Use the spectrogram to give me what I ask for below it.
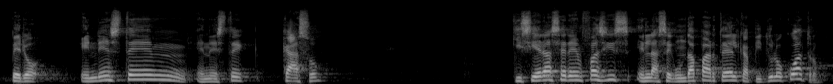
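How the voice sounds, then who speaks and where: A male pastor preaches in a church, his voice sitting a little high. He speaks slowly and deliberately, posing question after question to the congregation. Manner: teaching with rhetorical questions to the congregation. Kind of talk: sermon.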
